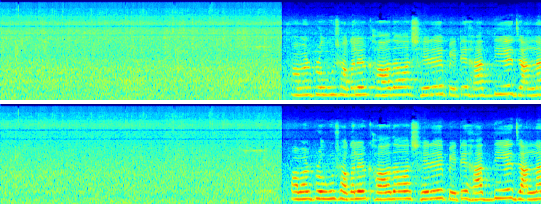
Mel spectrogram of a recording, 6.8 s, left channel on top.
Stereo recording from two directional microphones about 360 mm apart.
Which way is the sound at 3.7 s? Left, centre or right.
Centre.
